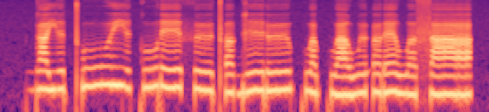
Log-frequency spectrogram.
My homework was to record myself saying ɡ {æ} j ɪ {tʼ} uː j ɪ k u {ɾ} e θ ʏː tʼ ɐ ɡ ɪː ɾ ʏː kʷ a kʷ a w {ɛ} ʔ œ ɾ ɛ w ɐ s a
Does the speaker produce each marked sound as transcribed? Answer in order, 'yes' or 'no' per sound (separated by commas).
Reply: no, yes, yes, no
